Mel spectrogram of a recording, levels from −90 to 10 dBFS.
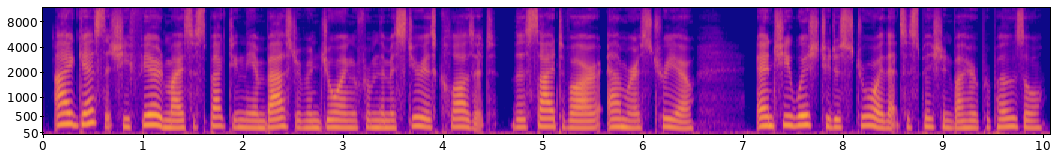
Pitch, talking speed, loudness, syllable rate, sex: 210 Hz, 185 wpm, -20 LUFS, 5.4 syllables/s, female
